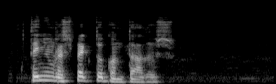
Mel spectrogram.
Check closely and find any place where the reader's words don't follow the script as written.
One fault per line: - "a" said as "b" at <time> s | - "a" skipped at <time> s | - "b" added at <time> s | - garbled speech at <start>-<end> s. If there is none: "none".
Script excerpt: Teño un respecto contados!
none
